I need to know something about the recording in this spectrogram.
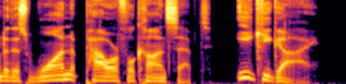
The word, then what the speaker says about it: ikigai: Well, a lot of people think it boils down to this one powerful concept, eeky guy. You say it like eeky guy and it basically translates to a reason for being.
